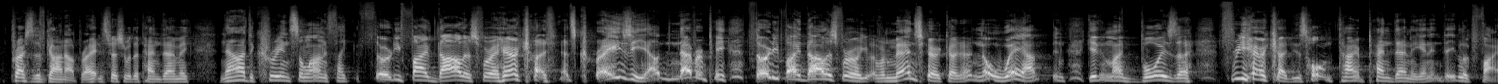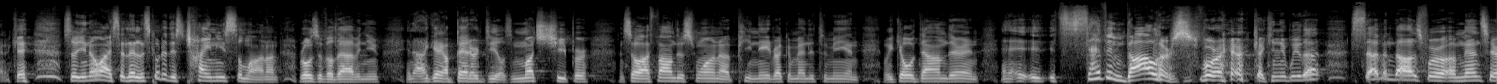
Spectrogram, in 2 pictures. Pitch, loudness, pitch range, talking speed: 155 Hz, -17 LUFS, 135-195 Hz, 220 wpm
